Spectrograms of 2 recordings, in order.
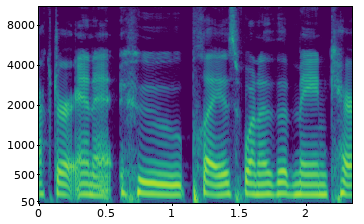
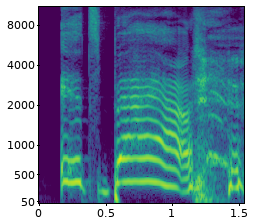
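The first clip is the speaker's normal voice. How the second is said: mock very high, fed-up, mad yelling outburst; 13 semitones higher than usual. Retelling what was yelled when the episode ended: imitating own yell. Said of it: "I yelled".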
